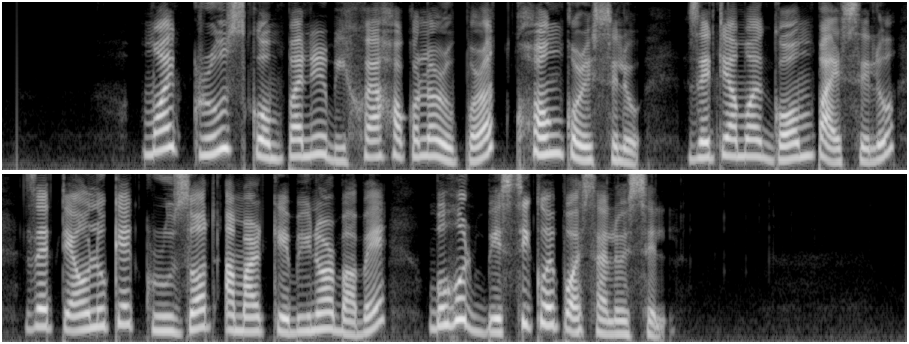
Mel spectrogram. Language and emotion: Assamese, angry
